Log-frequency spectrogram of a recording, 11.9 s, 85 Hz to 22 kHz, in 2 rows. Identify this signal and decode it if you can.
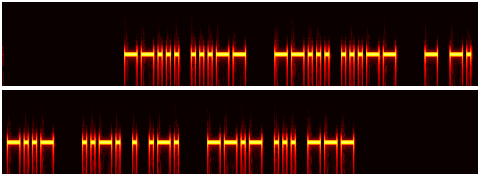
Morse code, heard as a keyed tone, about 23 wpm, 700 Hz. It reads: 73 73 TNX FER QSO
